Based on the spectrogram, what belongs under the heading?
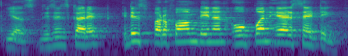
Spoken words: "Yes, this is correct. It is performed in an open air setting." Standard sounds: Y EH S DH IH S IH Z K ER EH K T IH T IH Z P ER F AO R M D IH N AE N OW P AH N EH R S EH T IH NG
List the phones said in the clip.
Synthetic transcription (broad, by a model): Y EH S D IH S IH Z K ER EH K T IH T IH Z P ER F AO R M D IH N AE N OW P AH N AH R S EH T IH NG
